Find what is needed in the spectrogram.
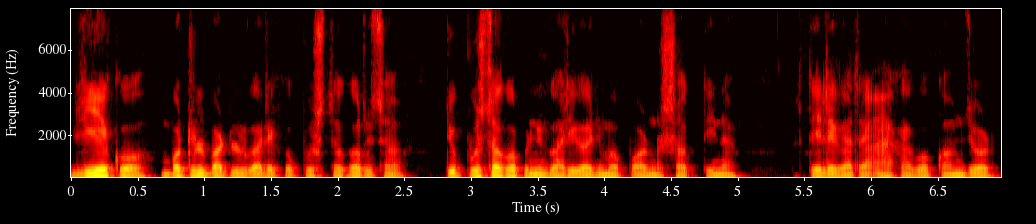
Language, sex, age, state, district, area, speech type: Nepali, male, 60+, West Bengal, Darjeeling, rural, spontaneous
